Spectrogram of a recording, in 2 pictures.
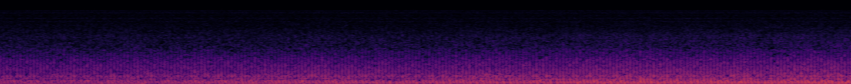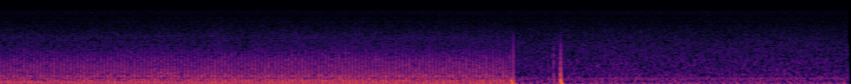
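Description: A steady low hum with many overtones over a hiss. About seven seconds in come two sharp clicks, after which the hum drops away and the hiss carries on.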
